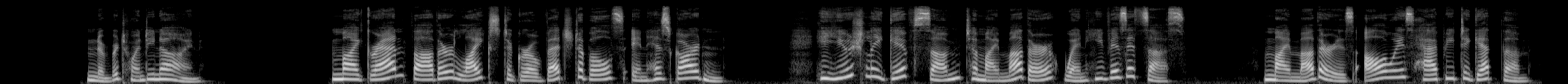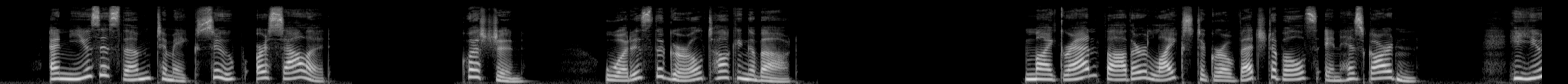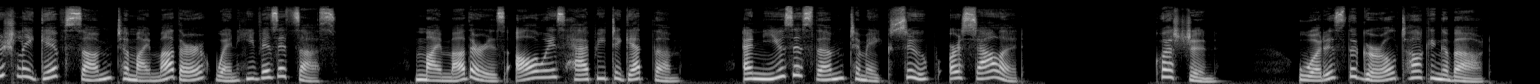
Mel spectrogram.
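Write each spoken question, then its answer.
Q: Question. What is the girl talking about?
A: Her grandfather's vegetables.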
